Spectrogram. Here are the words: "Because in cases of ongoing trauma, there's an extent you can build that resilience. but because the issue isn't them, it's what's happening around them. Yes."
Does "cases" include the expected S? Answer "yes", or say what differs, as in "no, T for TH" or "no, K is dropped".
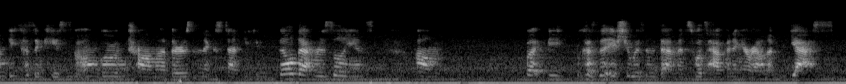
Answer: no, S is dropped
